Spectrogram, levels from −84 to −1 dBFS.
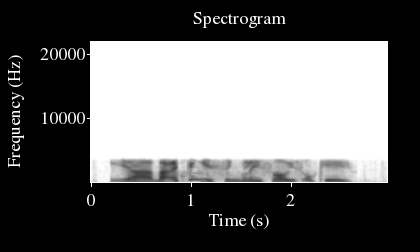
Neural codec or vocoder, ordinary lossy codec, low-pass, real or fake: none; none; 3.6 kHz; real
